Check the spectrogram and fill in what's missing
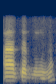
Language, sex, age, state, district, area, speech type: Tamil, male, 45-60, Tamil Nadu, Dharmapuri, rural, conversation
